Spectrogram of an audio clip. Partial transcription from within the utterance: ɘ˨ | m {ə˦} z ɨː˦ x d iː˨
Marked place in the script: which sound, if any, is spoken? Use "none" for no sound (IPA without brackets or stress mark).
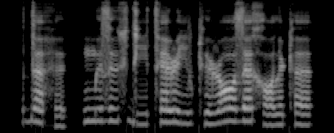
ɨ˦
